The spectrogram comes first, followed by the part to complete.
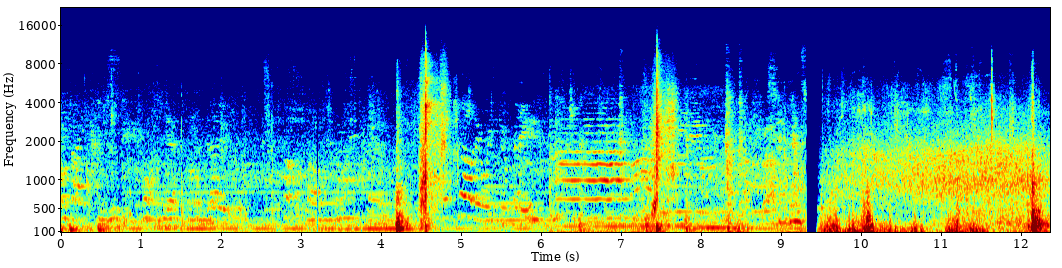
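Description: Golf driver striking range balls off an artificial turf mat: sharp cracks about four seconds in, one just after, and another about seven and a half seconds in. Near the end a louder rushing noise takes over.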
